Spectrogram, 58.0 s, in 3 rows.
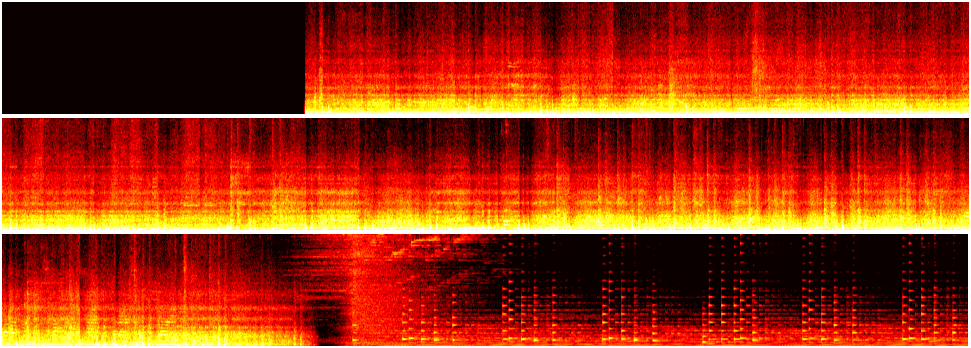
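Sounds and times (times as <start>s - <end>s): train wheels rumbling on rails: 6.1s - 45.1s.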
